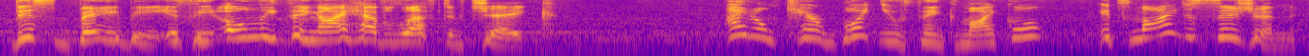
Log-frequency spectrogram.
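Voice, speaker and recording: Woman playing an animated, defiant grieving widow. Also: mid-range voice, brisk, soft background music, lightly acted. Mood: defiant, upset. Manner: defiant, emotional. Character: grieving, stubborn pregnant young widow. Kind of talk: video game drama dialogue.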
